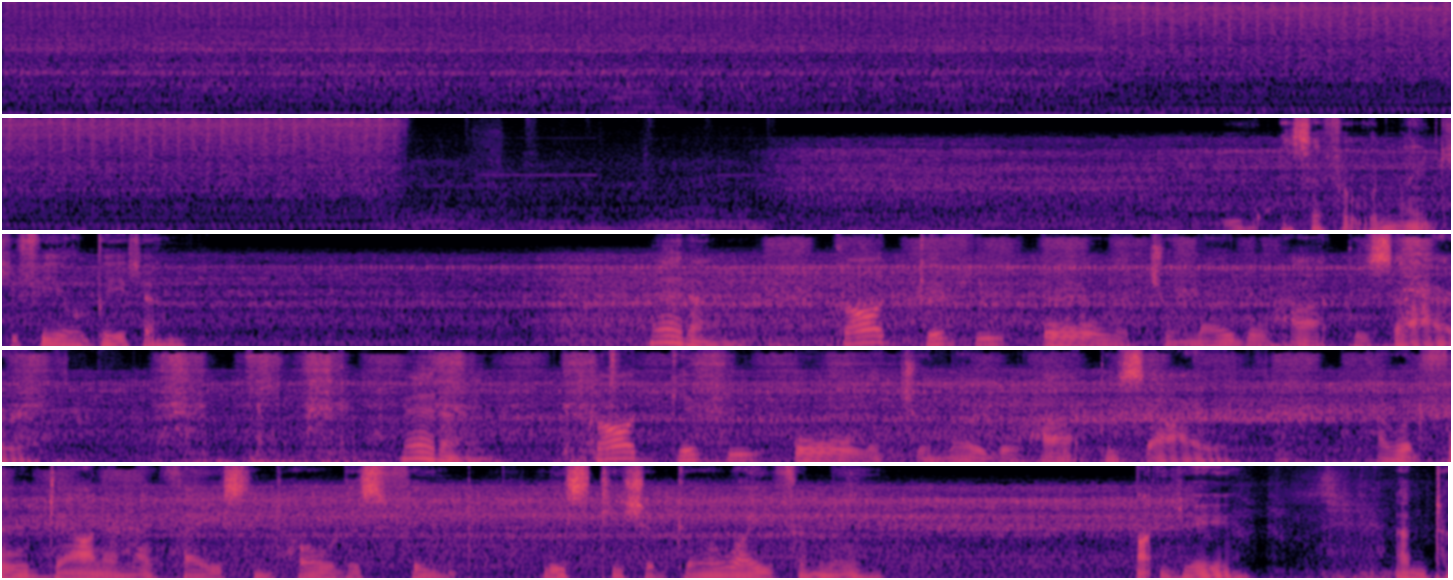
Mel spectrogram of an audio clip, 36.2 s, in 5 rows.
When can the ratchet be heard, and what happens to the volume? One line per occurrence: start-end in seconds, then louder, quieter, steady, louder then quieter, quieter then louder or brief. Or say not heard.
not heard.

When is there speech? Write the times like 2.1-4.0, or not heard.
13.3-15.6, 17.7-22.1, 23.7-33.5, 34.6-36.1.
